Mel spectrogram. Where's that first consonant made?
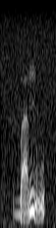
lips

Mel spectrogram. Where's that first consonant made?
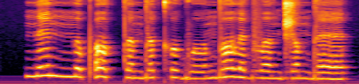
tongue tip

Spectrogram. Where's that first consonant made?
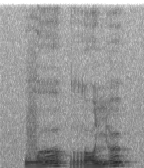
lips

